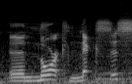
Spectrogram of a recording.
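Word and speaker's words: Gnorc Gnexus: finish it off today we are in Nork Nexus as it is officially called both spelled with GN so Nork Nexus and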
